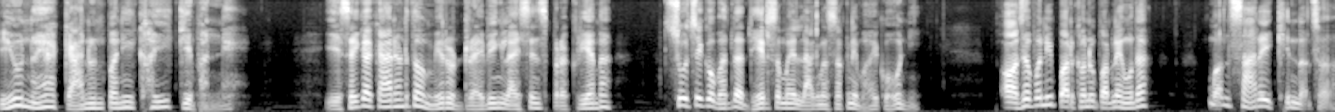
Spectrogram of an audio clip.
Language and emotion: Nepali, sad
